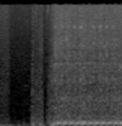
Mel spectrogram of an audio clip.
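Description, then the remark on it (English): A car engine left running idles outside a Sheebean, an unlicensed pub and poteen off licence, with a steady, low, throbbing rumble that pulses evenly. It starts after a short quieter stretch with a couple of dull low thumps, and no one speaks. “I left the engine running a minute ago.”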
